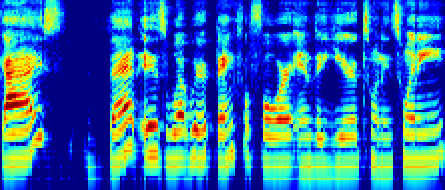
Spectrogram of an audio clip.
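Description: The clip has a woman speaking on a very clean recording with a silent background. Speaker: podcast host. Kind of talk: casual chat.

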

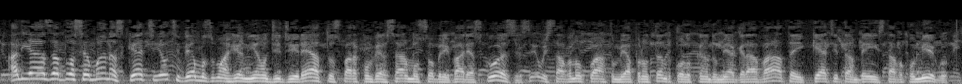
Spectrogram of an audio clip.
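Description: Against noticeable background noise, a man at a medium pitch talks at a fairly quick pace with hardly any pauses, his pitch swinging very widely while his loudness stays very even. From New York, the Bronx. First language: English (speaking Portuguese). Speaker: network marketing speaker, former detective. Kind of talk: motivational talk. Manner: animated.

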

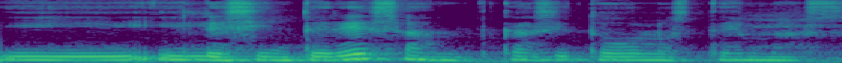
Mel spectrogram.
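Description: A woman with a fairly low pitch speaks very slowly in a dark, mellow, somewhat breathy tone. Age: 50s. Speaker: podcast host. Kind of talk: personal monologue. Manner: halting.

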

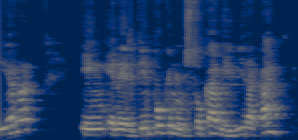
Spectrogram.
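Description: Speaking with a Guatemalan accent, a man talks at a moderate pace with very wide pitch swings. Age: 20s. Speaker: pastor and entrepreneur. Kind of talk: interview testimony. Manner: halting, frequent repetitions.

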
